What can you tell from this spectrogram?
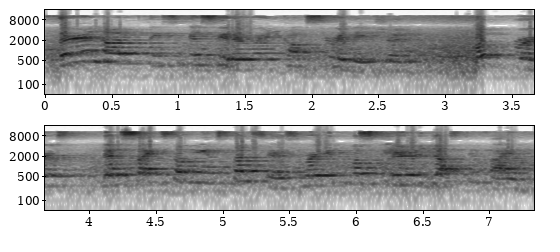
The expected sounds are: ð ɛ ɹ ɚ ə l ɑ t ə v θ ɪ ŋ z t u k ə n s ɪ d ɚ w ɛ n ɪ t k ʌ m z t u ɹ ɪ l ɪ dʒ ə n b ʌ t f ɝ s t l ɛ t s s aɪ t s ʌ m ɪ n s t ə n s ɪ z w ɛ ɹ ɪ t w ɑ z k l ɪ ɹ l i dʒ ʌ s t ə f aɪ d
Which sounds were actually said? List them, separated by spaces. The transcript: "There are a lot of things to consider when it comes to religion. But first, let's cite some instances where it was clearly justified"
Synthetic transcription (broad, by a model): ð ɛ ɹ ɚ ə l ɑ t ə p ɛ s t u k ə n s ɪ d ɚ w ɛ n ɪ t k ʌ m s t u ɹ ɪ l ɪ ʃ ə n b ʌ t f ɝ s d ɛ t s s aɪ t s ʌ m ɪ n s t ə n s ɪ s w ɛ ɹ ɪ t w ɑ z k l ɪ ɹ l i dʒ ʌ s t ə f aɪ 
